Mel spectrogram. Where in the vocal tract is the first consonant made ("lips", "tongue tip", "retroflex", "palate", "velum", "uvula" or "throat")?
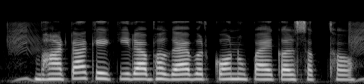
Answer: lips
